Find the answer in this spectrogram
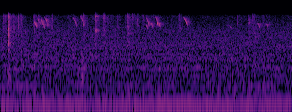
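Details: Ten baby Buff Brahma chicks in a homestead bird yard, a few days after arriving by mail, peeping in a busy flock: thin, high, downslurred peeps overlapping in bursts, over a steady low electrical hum.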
